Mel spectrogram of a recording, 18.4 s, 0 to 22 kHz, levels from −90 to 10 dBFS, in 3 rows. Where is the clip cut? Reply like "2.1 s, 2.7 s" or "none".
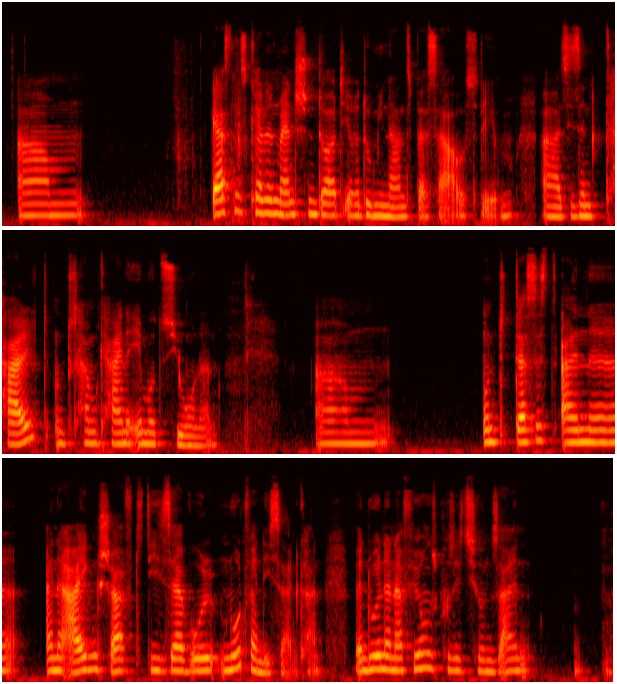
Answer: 5.3 s

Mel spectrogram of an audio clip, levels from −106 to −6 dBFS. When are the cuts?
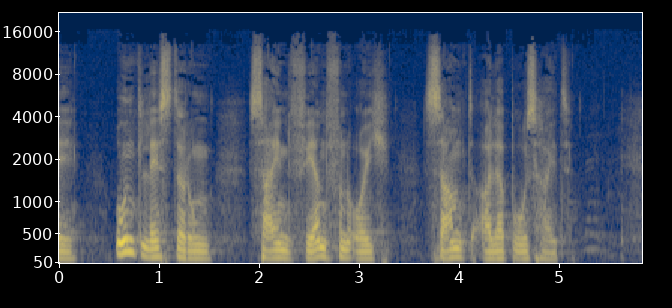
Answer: none

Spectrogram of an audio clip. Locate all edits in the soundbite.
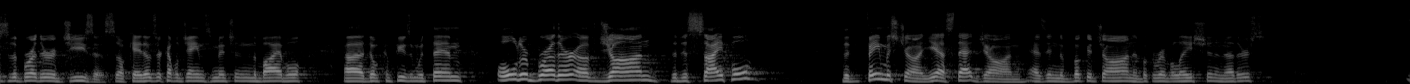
none

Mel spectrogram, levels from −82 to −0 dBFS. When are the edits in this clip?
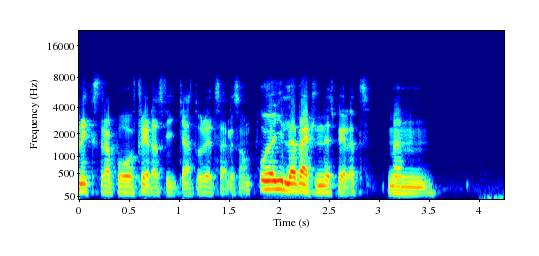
3.0 s

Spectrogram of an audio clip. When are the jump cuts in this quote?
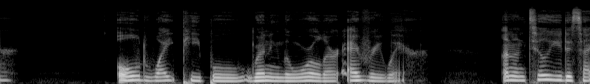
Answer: none

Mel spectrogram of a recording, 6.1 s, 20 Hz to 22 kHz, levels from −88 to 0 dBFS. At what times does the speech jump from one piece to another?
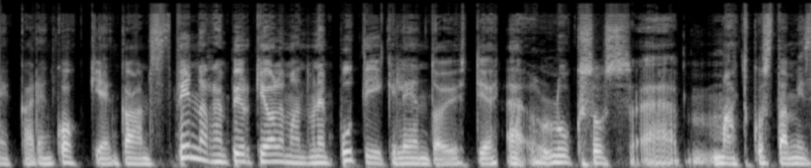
1.3 s, 3.7 s

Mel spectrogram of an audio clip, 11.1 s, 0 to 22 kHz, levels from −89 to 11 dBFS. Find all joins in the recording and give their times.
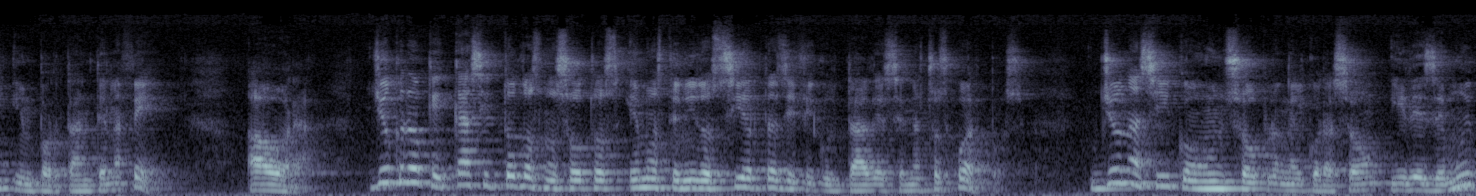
none

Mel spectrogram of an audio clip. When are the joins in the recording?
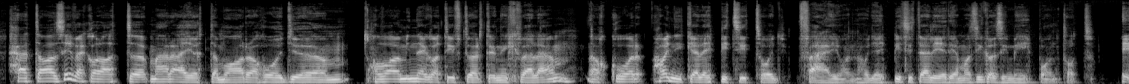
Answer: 3.6 s

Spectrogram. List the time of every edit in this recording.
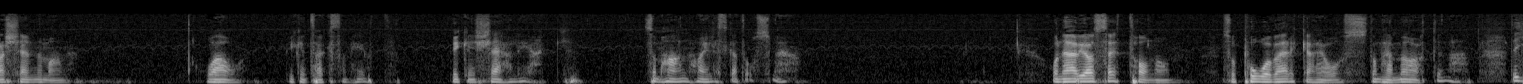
none

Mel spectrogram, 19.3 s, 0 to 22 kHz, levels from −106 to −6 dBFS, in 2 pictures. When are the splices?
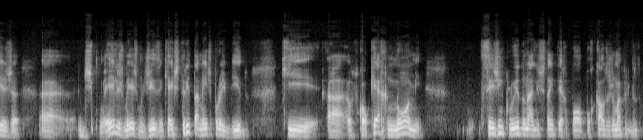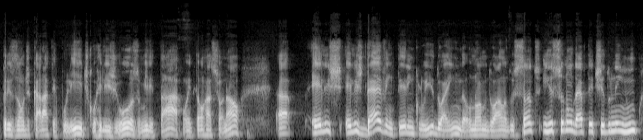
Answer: none

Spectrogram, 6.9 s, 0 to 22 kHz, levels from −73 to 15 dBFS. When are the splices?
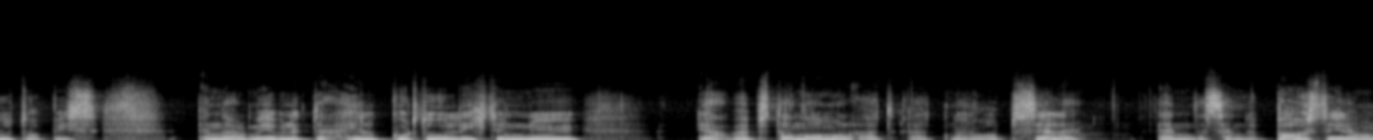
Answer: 2.1 s

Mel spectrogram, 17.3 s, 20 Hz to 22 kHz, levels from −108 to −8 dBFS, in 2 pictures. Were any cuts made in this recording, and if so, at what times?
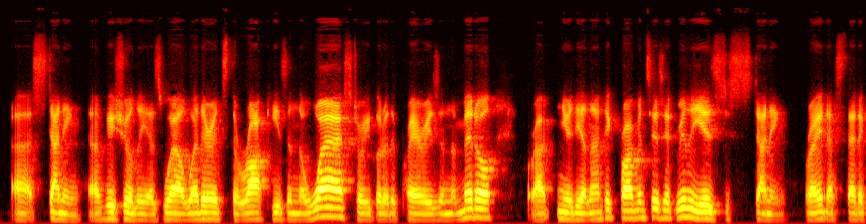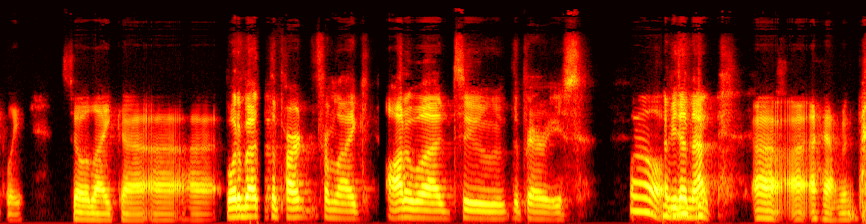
12.4 s, 15.3 s

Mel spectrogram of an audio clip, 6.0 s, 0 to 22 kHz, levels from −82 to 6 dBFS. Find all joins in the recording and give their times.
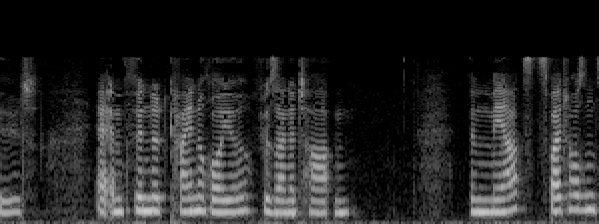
none

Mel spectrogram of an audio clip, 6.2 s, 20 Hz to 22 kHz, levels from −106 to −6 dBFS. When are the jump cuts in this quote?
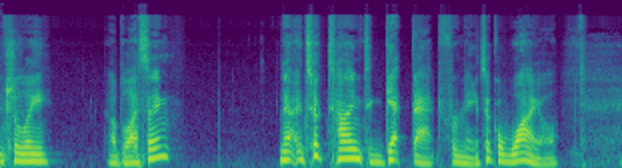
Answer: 4.8 s

